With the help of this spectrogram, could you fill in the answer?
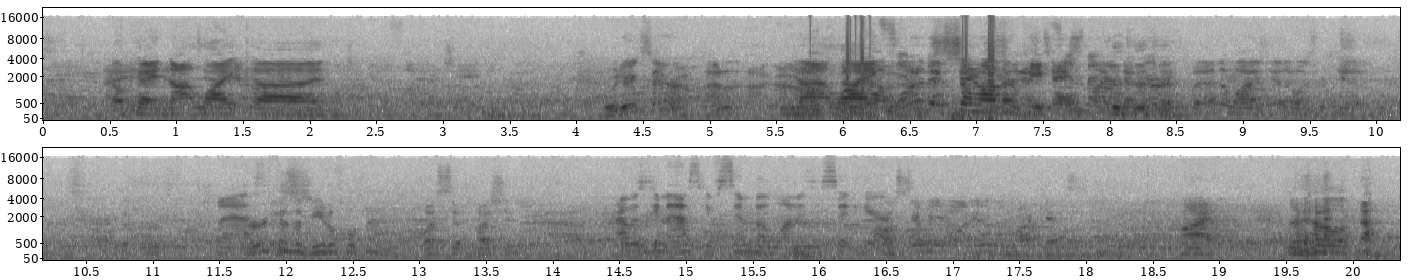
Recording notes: We went down to Beatrice to hang out at Stone Hollow. The audio's not great (apologies if you're wearing headphones).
